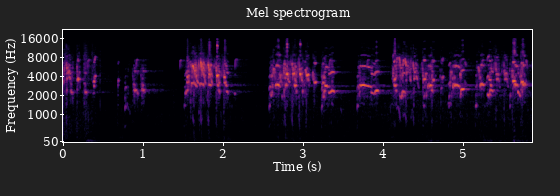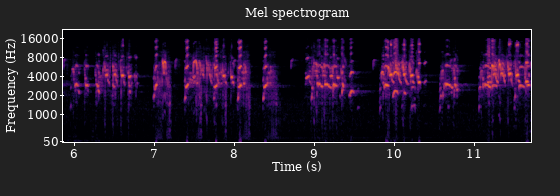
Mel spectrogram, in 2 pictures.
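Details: Bald eagle pair in Decorah, Iowa, 21 November 2022, chasing away an intruder with loud, repeated bursts of shrill, piping chatter, each volley about a second long separated by brief gaps.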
